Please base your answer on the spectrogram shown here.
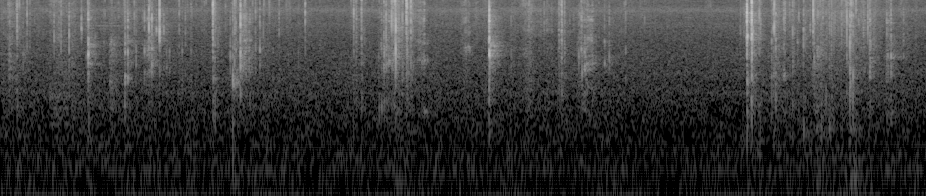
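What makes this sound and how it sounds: A metal utility knife carves thick slices off a solid, dry oval bar of yellow soap held in the palm. Quiet, bright, crisp scraping and crackling shaves come in irregular bursts, with sharp little snaps as pieces break away. There is no talking.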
